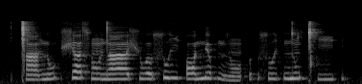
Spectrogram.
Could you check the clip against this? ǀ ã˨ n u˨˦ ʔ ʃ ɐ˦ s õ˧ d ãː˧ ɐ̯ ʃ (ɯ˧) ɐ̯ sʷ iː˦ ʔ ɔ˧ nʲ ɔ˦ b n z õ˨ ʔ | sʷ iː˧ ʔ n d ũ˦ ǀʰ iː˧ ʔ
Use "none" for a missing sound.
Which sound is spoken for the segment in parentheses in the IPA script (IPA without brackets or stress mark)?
u˧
